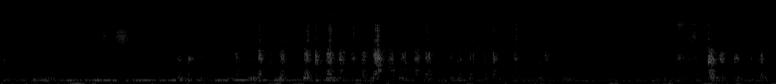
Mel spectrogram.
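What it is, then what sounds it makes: Scratch art card being scratched. A wooden stylus scratches a flower between the antlers on a flat black-coated scratch art card lying on a table. Quick, irregular scraping strokes come in bursts, each a short, dry, bright rasp with little ring. A faint low hum sits underneath for about the first half.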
